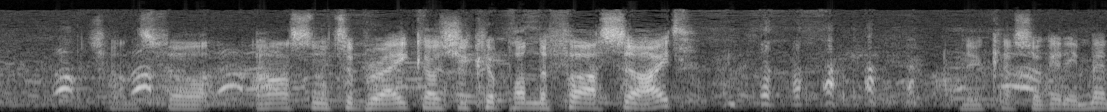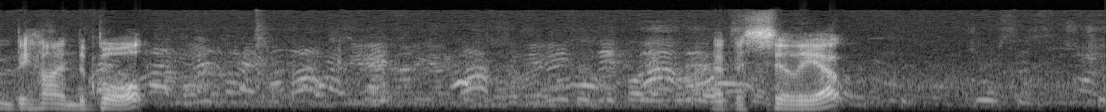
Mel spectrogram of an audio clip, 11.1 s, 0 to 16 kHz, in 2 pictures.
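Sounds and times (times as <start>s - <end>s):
spectators chattering: 0.0s - 11.0s
players shouting: 0.1s - 2.3s, 4.9s - 9.3s.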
